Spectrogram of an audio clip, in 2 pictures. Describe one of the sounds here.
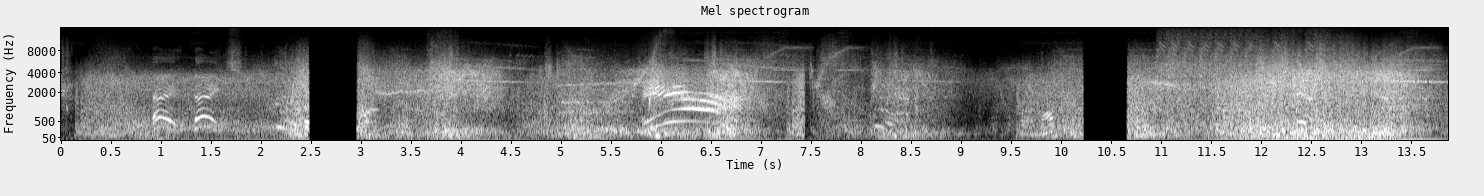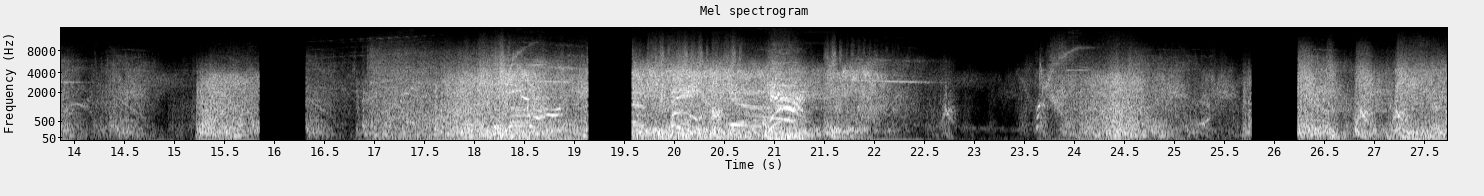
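Punches, blasts and energy beams crash and whoosh in a fast fight.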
